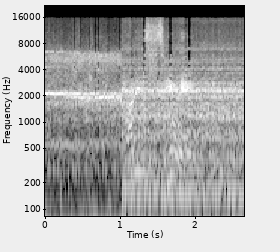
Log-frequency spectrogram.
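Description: Static hisses loudly.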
